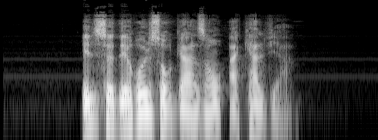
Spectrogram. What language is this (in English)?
French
